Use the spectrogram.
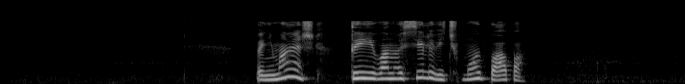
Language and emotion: Russian, neutral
